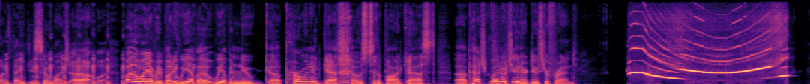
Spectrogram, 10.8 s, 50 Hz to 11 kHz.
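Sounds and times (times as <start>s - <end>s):
laughter: 0.0s - 2.8s
speech: 0.0s - 7.8s
slide whistle: 8.4s - 10.6s.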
